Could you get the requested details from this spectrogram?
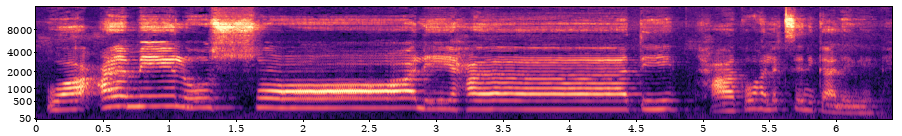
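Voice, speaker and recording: A woman, teaching Quran recitation step by step, explaining slowly and chanting verses drawn out. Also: fairly high pitch, creaky.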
